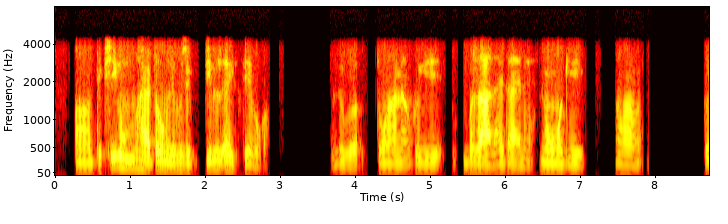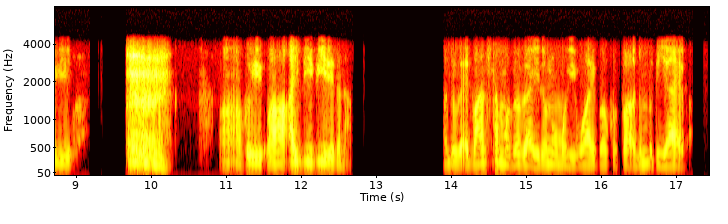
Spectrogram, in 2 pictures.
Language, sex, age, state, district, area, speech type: Manipuri, male, 30-45, Manipur, Kangpokpi, urban, conversation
